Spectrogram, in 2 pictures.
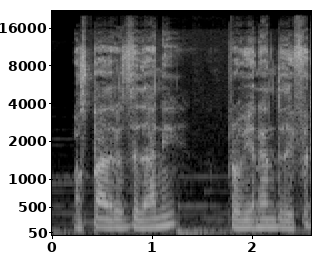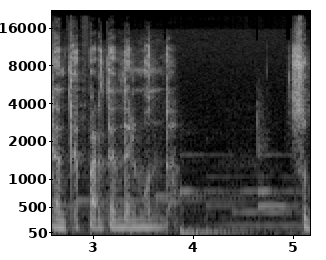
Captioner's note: narrator speaking Spanish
